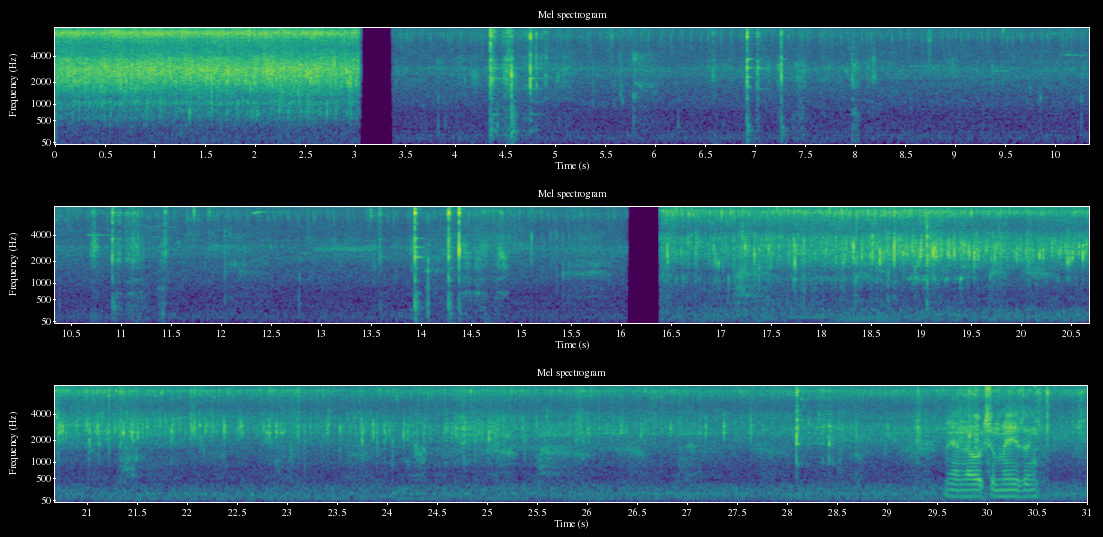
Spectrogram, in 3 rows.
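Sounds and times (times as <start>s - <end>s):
fish frying in hot oil: 0.0s - 10.1s, 16.4s - 31.0s.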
